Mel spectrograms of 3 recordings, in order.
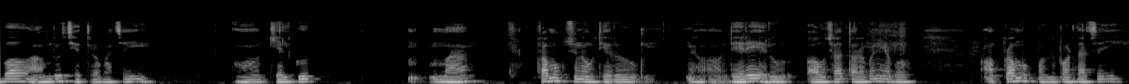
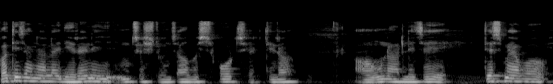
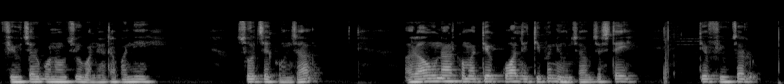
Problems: constant background noise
